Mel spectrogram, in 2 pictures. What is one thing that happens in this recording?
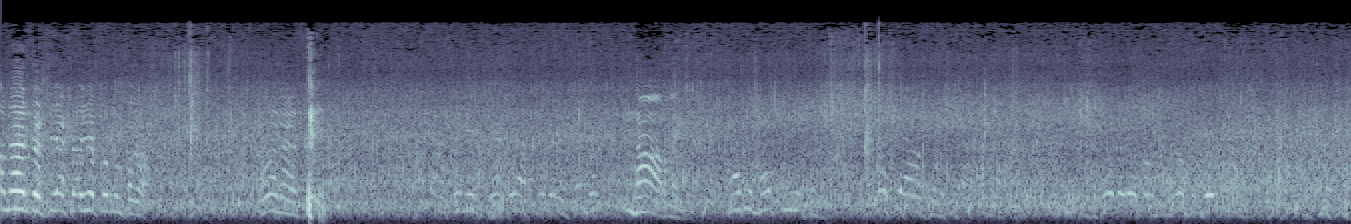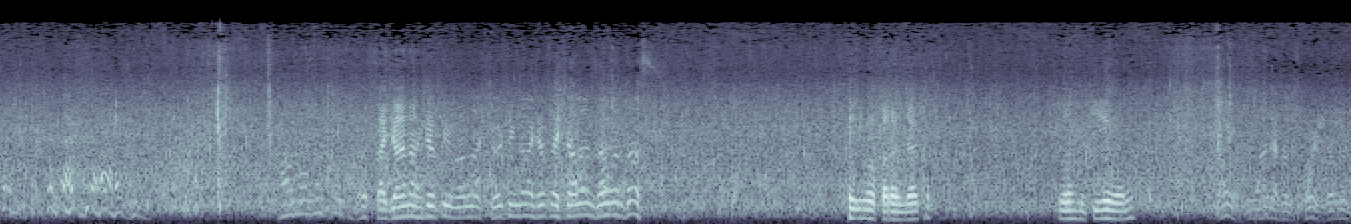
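Shovels scrape and splash in water.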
